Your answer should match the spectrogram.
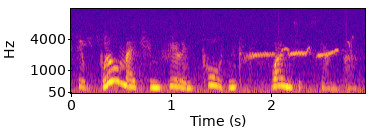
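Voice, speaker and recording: A woman's voice: sits high, big pitch swings, moderate pace, noisy background. A woman playing a capable, cheerful young schoolgirl in a dramatised children's audiobook, chirpy and practical.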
